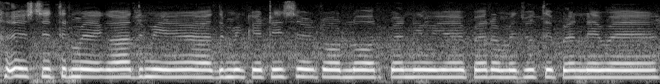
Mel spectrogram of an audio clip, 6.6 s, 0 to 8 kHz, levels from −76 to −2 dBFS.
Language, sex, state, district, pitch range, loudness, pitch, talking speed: Hindi, female, Rajasthan, Bikaner, 255-265 Hz, -10 LUFS, 255 Hz, 190 wpm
